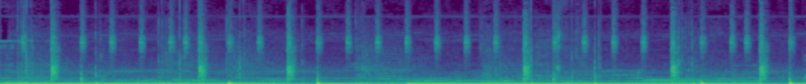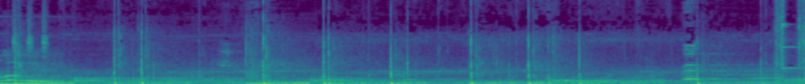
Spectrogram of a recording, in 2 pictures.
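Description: Basketball bouncing on a hardwood gym floor in one-on-one play, over music with a heavy bass line that stops about nine seconds in. After that the bounces and a few short squeaks are heard on their own.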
